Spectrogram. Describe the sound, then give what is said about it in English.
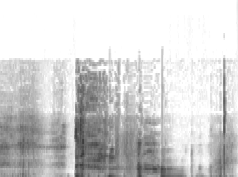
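Muffled coughing from a man who tried to stifle it, heard as a few short, throaty bursts in quick succession at moderate loudness. “excuse me, and I hope I didn't get that cough on the air. I tried to muffle it”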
